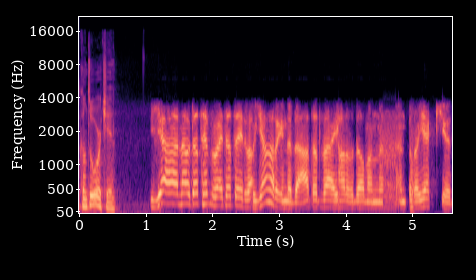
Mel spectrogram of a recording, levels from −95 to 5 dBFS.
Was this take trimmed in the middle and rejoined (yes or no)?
yes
